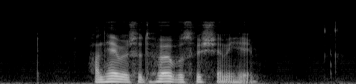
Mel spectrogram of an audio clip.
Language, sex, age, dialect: Faroese, male, 15-35, Norðurstreymoy/Eysturoy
